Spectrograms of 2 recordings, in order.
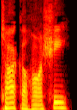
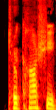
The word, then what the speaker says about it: Takahashi: Are you talking about Takahashi? CB, yes. Takashi, that's not a typo. She mispronounced the name after I said it.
